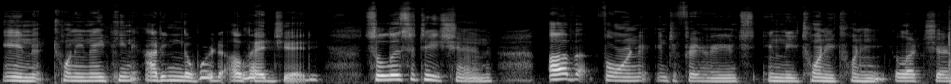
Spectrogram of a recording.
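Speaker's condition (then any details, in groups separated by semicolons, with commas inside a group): Cerebral palsy; from birth, walks with walker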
